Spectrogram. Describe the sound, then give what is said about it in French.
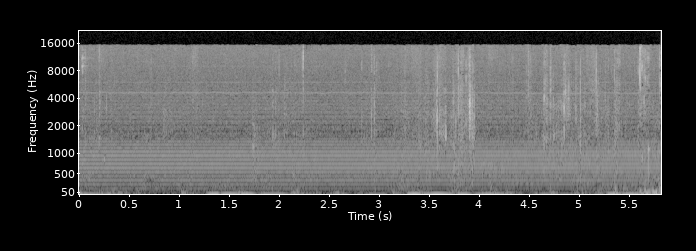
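Scattered soft papery rustles and flutters as many people turn pages of their Bibles at once, to the Book of Joshua, chapter 24, faint and irregular, over a steady electrical hum; no one speaks. “Si vous voulez bien tourner quelques pages de votre Bible, faire un peu le ventilateur, nous allons dans le livre de Josué, au chapitre 24.”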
